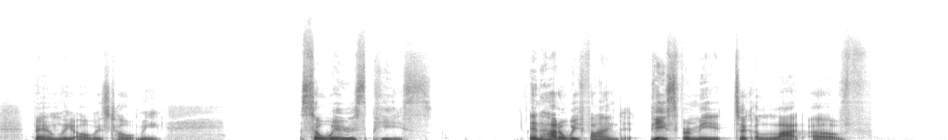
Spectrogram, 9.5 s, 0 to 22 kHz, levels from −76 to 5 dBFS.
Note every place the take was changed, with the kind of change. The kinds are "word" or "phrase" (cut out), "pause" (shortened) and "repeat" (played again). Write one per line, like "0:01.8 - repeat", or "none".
0:06.4 - pause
